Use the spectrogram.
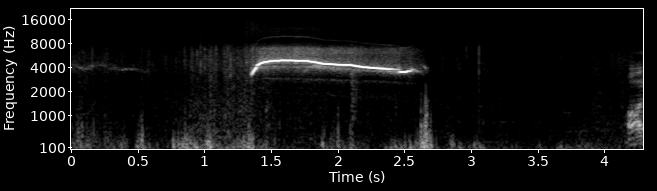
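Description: A flock of pigeons takes off with soft bursts of wing flapping, cut by a loud, sustained human whistle lasting about a second, and then a few more flutters fade out.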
